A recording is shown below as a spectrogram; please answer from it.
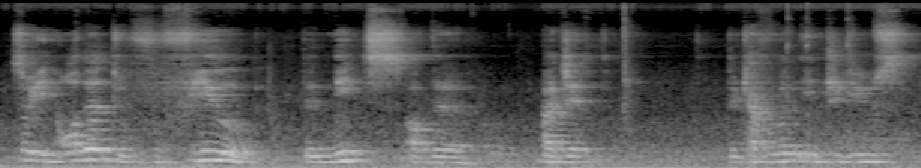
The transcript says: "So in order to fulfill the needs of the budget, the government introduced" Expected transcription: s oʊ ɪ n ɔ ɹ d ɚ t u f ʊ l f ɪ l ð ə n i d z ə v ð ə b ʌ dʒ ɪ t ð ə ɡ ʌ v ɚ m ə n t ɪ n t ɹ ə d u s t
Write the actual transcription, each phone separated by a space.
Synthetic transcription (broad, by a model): s oʊ ɪ n ɔ d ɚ t u f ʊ l f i l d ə n i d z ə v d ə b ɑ dʒ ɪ t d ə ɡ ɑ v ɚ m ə n ɪ n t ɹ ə d u s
